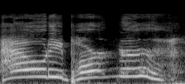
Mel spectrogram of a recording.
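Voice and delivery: deer creature voice, yelling.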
